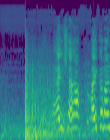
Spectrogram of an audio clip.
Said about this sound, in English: There was another explosion. That one hit some place moments ago and exploded. We do not know where that was.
